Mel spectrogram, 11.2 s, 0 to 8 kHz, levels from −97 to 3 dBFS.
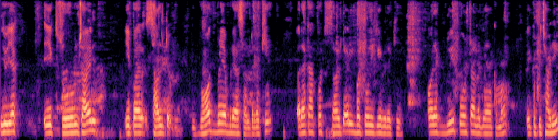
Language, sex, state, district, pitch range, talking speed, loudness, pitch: Garhwali, male, Uttarakhand, Uttarkashi, 155-180 Hz, 160 wpm, -16 LUFS, 165 Hz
